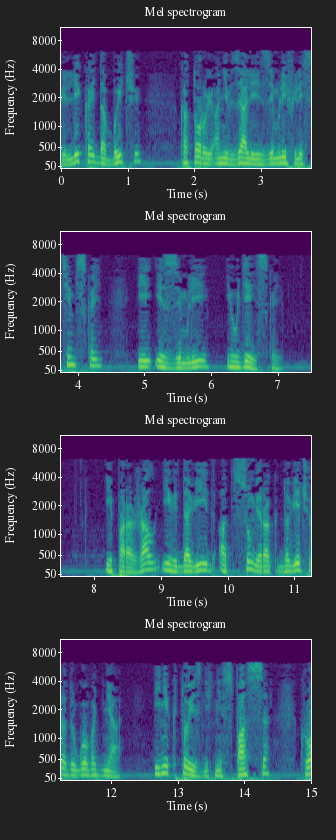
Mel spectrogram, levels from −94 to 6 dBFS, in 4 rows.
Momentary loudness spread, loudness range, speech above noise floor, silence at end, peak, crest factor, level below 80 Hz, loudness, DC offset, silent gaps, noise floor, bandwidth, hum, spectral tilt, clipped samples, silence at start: 9 LU; 2 LU; 30 dB; 0 s; -2 dBFS; 16 dB; -38 dBFS; -20 LUFS; under 0.1%; none; -48 dBFS; 6.6 kHz; none; -7.5 dB/octave; under 0.1%; 0 s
